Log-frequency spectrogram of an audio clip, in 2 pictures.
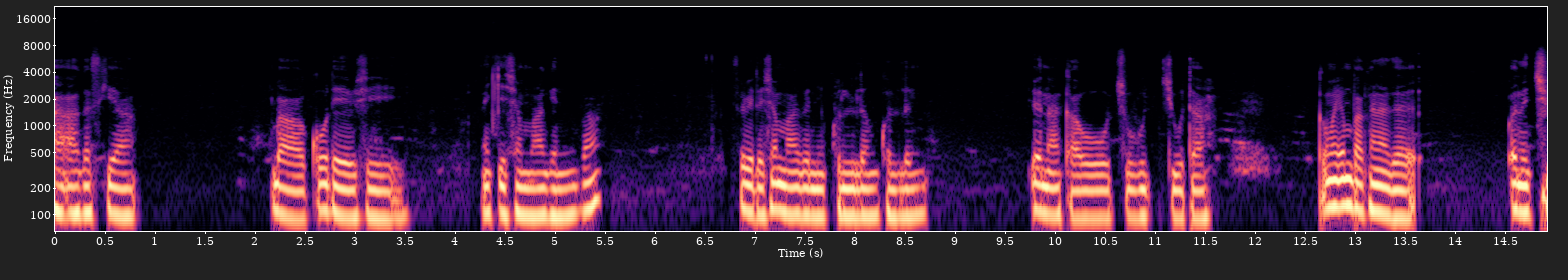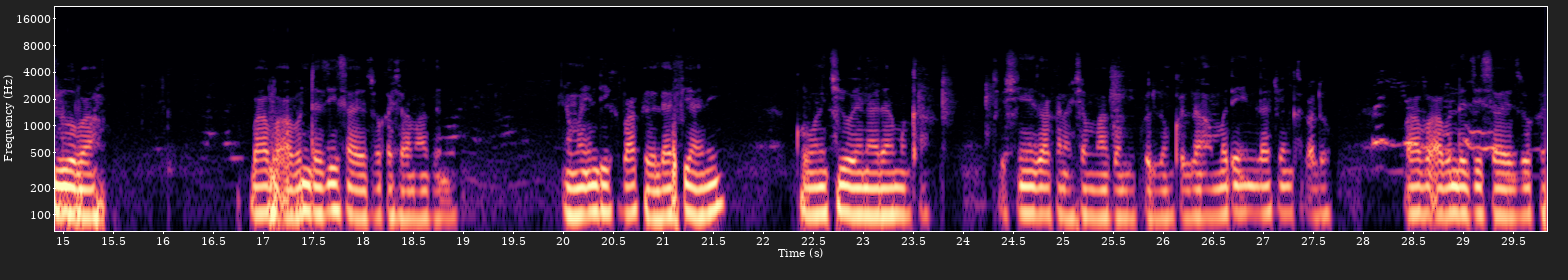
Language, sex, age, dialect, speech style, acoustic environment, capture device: Hausa, male, 18-24, Nigeria - Pidgin-influenced, relaxed; focused, nature; people talking, mobile / Linux / Chrome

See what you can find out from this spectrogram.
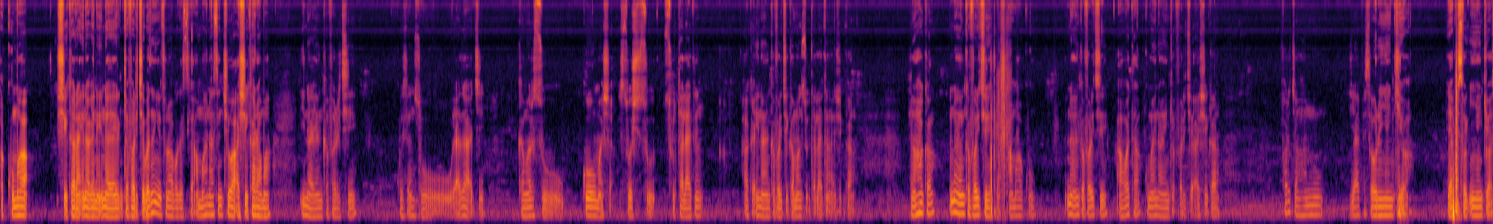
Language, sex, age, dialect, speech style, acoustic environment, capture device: Hausa, male, 18-24, Nigeria - Kano, excited; focused, silence, mobile / Linux / Chrome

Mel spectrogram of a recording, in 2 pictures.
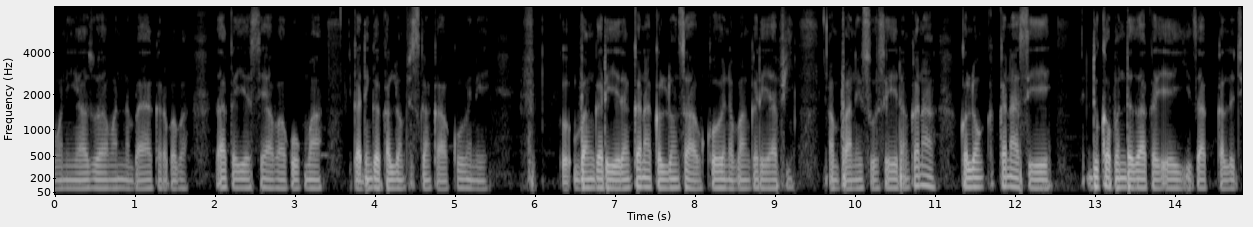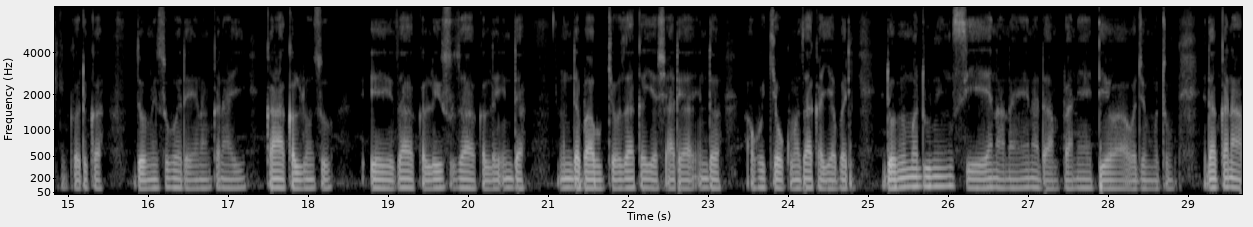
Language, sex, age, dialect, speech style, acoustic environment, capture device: Hausa, male, 18-24, Nigeria - Kano, happy, people talking; nature, mobile / Linux / Chrome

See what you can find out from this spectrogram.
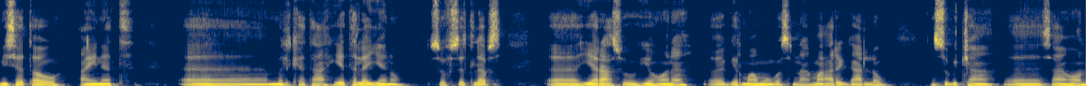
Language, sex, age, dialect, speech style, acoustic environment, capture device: Amharic, male, 25-34, Ethiopia - Addis Ababa, focused, silence, mobile / Linux / Chrome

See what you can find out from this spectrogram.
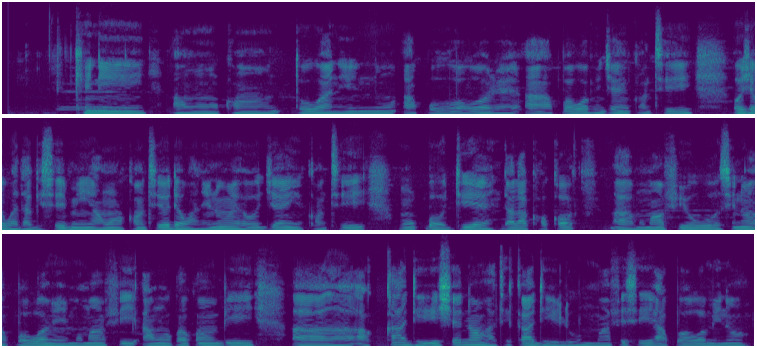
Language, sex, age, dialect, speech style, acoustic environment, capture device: Yoruba, male, 25-34, Nigeria - Lagos Yoruba, focused, nature, mobile / Linux / Chrome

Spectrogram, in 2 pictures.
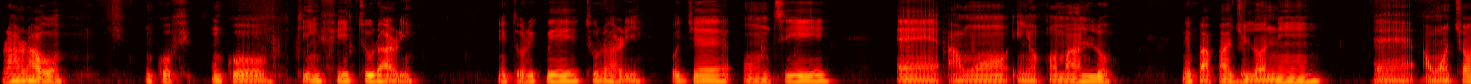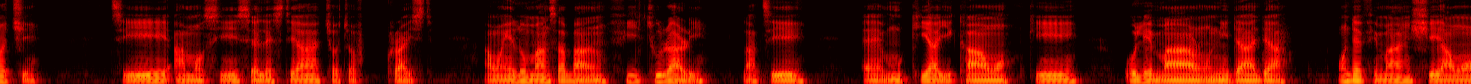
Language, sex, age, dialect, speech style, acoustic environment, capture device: Yoruba, male, 35-44, Nigeria - Lagos Yoruba, relaxed, silence, mobile / Linux / Chrome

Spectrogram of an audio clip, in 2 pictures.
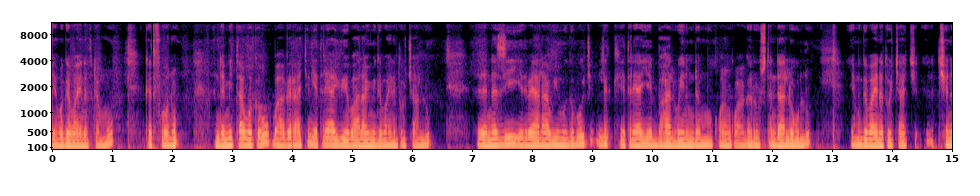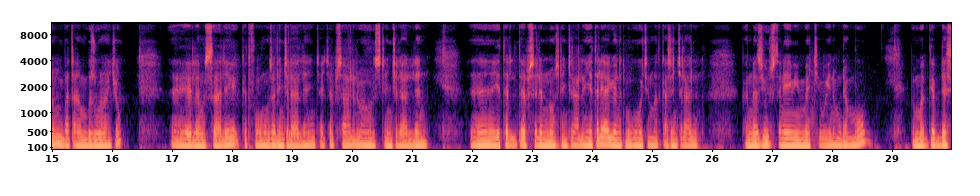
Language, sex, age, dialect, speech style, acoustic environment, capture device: Amharic, male, 25-34, Ethiopia - Addis Ababa, focused, silence, mobile / Linux / Chrome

